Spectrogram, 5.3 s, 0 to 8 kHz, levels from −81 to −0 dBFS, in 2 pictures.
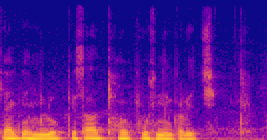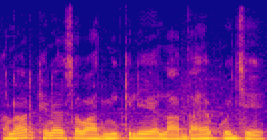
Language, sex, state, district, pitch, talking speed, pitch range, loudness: Maithili, male, Bihar, Madhepura, 120 Hz, 215 wpm, 110-125 Hz, -13 LUFS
